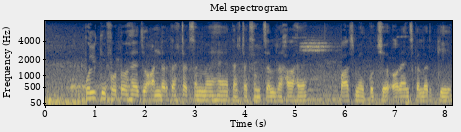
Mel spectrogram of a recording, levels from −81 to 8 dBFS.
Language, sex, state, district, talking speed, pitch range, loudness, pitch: Hindi, male, Rajasthan, Bikaner, 145 wpm, 110-130 Hz, -12 LUFS, 120 Hz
